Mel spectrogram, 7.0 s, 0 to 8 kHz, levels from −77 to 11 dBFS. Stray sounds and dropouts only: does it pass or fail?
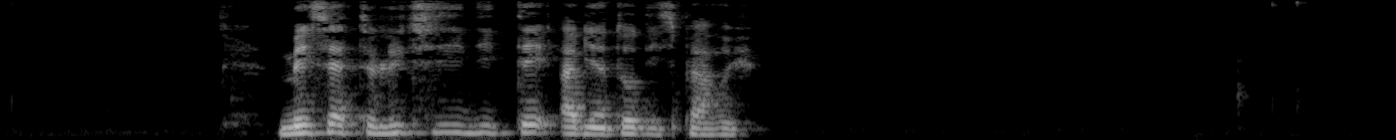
pass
